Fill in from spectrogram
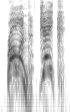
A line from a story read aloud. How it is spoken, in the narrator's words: Eddie shouted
